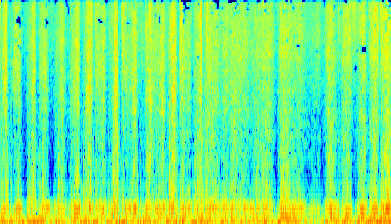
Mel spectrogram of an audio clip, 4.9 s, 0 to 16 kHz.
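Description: The bare metal mesh grille of a Blue Yeti microphone is rubbed with palms and fingertips and scratched with long nails. The result is a steady, dense, low rumbling rub centered around 240 Hz, broken by rapid bursts of brighter, scratchy strokes.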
